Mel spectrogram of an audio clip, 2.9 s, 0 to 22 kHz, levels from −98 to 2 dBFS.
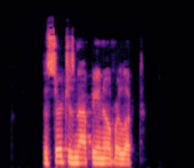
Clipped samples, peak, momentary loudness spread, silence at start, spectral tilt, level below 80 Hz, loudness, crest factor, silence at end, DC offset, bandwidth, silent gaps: under 0.1%; -4 dBFS; 8 LU; 0.65 s; -5 dB/octave; -50 dBFS; -16 LUFS; 14 dB; 0.95 s; under 0.1%; 12 kHz; none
